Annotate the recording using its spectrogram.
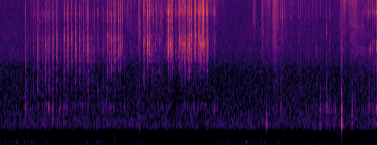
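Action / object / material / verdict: scrape / black-coated scratch art card scraped with a wooden stylus / coated paper / none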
